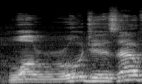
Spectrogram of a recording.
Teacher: جیم ساکن ہے تو یہاں پر قلقلہ صغریٰ کر کے پڑھیں گے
